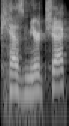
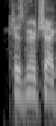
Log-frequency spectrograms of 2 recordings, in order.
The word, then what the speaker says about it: Kazmierczak: don't say it wrong uh kasmir check or Casimir Zack are both fine okay Kashmir check is the proper polish pronunciation and then do you have uh kasmir Zack which is the Americanized pronunciation I think I was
